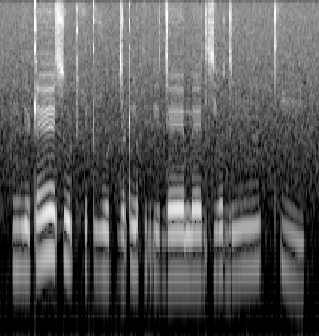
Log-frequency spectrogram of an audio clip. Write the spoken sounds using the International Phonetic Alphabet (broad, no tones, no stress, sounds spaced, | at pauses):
m ɨː ʈ ɛː s uː ʈ h i ʈ v uː ʈ d ɒ ʈ ŋ o ʈ rʲ ɨ d ɛː m ɛː d sʲ o d ɨː | t̪ʰ i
